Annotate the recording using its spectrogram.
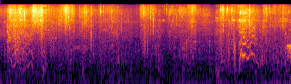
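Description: Heavy-duty tent door zipper being run open, with the nylon door fabric rustling and scraping as it is pulled back, a busy string of short scratchy noises, densest in the first second.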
